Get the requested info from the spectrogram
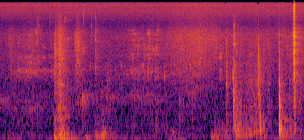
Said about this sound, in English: All right, so here, first sip of God's Gift by Player One Coffee.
